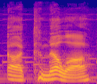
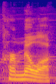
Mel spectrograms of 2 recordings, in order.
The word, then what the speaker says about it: Carmilla: I mean, we had Camilla, which, oh, Camilla's a whole other thing. I haven't read Camilla, but considering that, or, I think I'm saying it wrong, I think it's Carmilla, God, Jenny.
